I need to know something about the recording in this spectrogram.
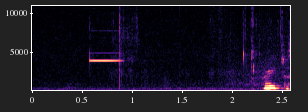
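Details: Simulated medical role-play head-injury check: a single short, high electronic beep from a digital oral thermometer in a quiet room; temperature reads 97.8, within normal range.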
